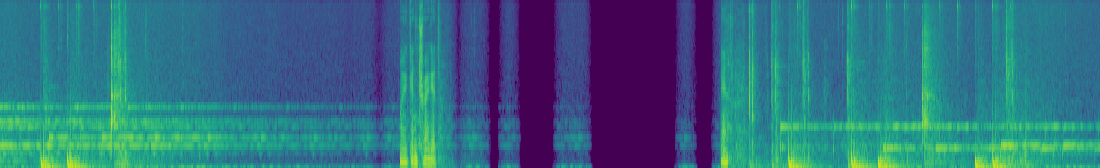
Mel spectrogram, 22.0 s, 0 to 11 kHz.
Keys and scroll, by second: 0.6 space, 2.3 space, 14.9 Delete, 15.4 space, 20.0 space.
